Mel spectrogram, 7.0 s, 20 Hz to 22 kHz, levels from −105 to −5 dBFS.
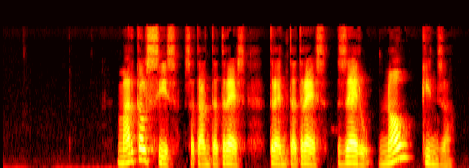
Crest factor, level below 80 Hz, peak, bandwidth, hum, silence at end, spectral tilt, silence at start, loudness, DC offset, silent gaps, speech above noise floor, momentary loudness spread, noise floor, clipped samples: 22 dB; -68 dBFS; -4 dBFS; 11.5 kHz; none; 0.3 s; -3.5 dB/octave; 1.75 s; -23 LUFS; under 0.1%; none; 54 dB; 15 LU; -77 dBFS; under 0.1%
